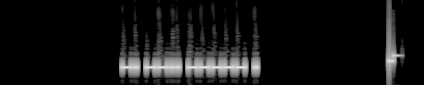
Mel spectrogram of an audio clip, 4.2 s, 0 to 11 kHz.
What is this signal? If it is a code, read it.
Morse code, heard as a keyed tone, about 40 wpm, 700 Hz. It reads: NZ0E
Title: USA Call Signs - 4x Character Spacing - 40wpm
